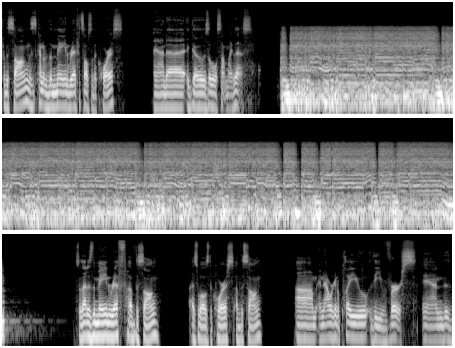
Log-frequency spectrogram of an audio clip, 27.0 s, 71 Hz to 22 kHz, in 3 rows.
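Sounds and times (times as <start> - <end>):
distorted electric guitar riff: 5.6 - 18.8.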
